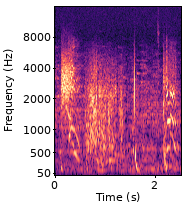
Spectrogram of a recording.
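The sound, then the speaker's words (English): Sharp, snappy cartoon punch impacts crack out twice in quick succession, loud, in the Action Force cartoon, over a busy soundtrack of swooping tones and chaotic action noise. “I love the sound the punches make, the snap sound.”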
